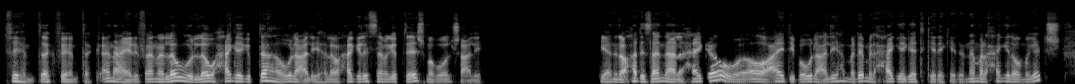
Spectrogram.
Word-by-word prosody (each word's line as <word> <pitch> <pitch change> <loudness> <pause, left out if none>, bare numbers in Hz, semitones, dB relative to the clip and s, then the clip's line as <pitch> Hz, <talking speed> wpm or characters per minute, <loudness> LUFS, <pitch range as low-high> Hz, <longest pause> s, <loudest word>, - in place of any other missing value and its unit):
فهمتك، 120 -3 -1
فهمتك 110 -4 -5
أنا 145 -2 +1
عارف، 105 0 0
أنا 125 0 +1
لو 155 +3 +3
لو 135 +5 +3
حاجة 145 0 +2
جِبتها 150 +6 +2
هاقول 140 -2 0
عليها، 100 0 -1
لو 110 0 -1
حاجة 135 -2 +2
لسه 130 -1 -1
ما 120 - -2
جِبتهاش 120 +6 +1
ما - - -1
باقولش 105 +2 -5
عليها. 95 0 -5 1.2
يعني 115 0 -2
لو 120 - +5
حد 145 -3 +2
سألني 130 +2 +2
على 115 -4 +3
حاجة 140 - +2
وآه 120 - +1
عادي 135 0 +1
باقول 120 +3 -1
عليها، 145 +3 -1
ما 140 - -5
دام 145 +1 +1
الحاجة 125 -1 -1
جات 120 0 -2
كده، - - -5
كده. 110 0 -9
إنما 130 +3 -2
الحاجة 140 +3 -4
لو 120 -4 -1
ما 115 - -8
جاتش - - -2
125 Hz, 225 wpm, -24 LUFS, 110-140 Hz, 1.2 s, لو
